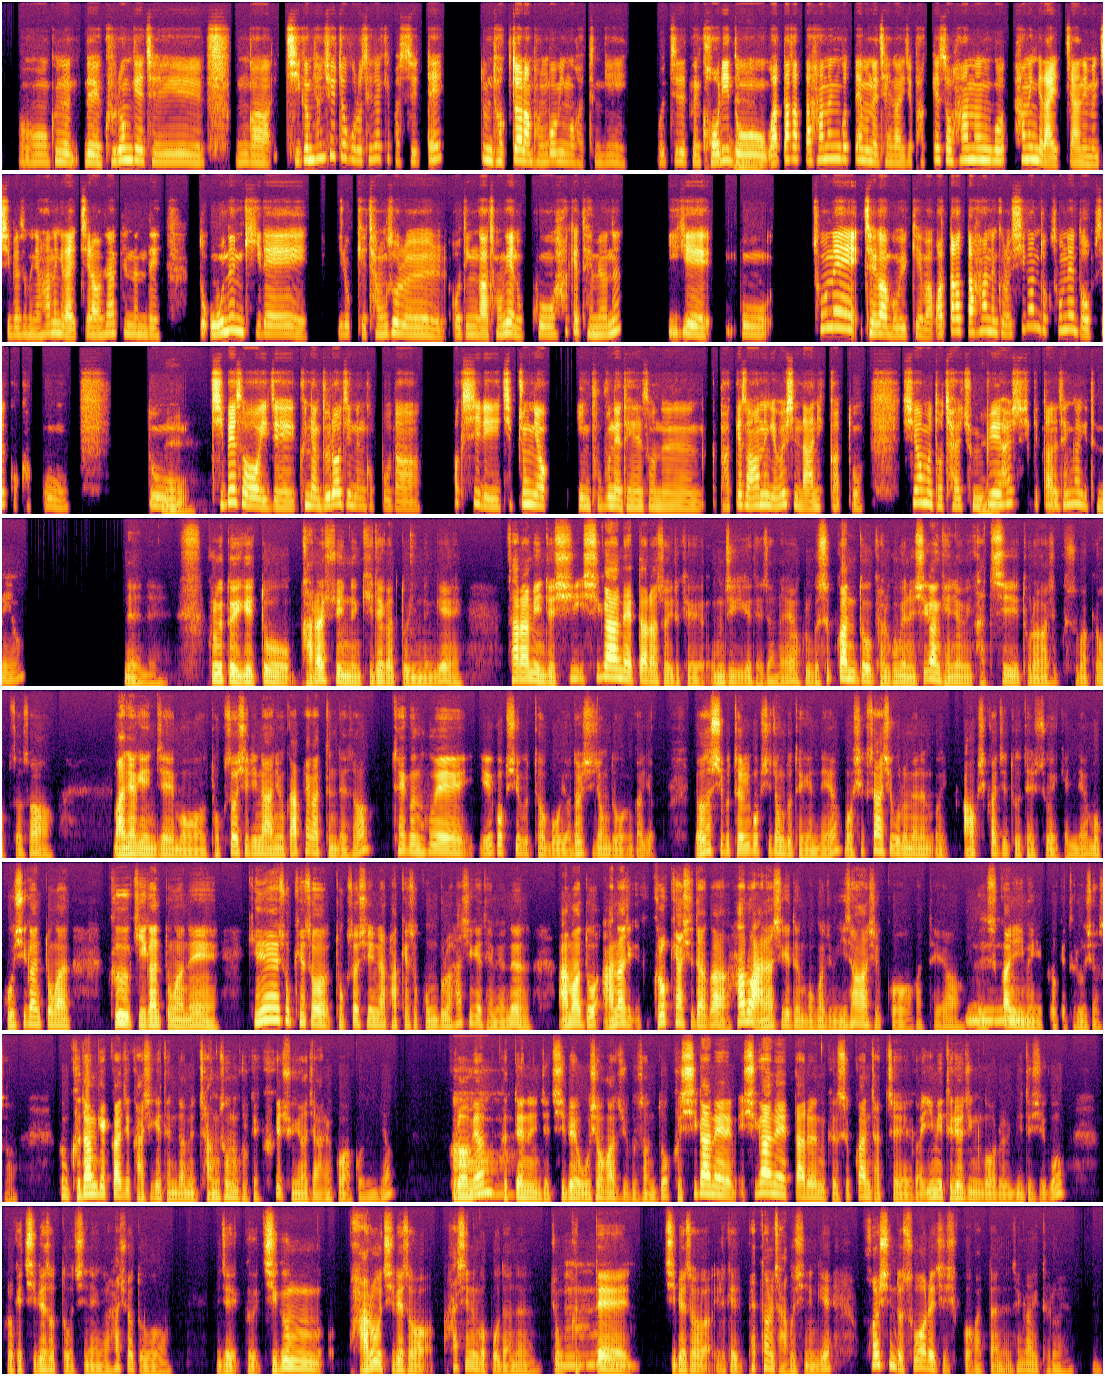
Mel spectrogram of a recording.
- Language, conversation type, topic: Korean, advice, 어떻게 새로운 일상을 만들고 꾸준한 습관을 들일 수 있을까요?
- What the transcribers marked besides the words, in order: tapping; other background noise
